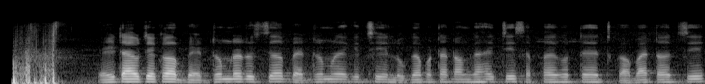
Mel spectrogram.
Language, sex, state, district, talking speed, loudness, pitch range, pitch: Odia, male, Odisha, Khordha, 160 wpm, -22 LUFS, 110-125 Hz, 115 Hz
